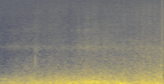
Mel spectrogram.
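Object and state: Nothing is struck.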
